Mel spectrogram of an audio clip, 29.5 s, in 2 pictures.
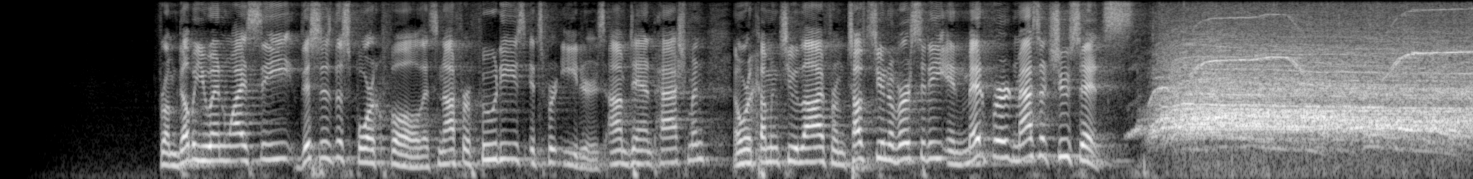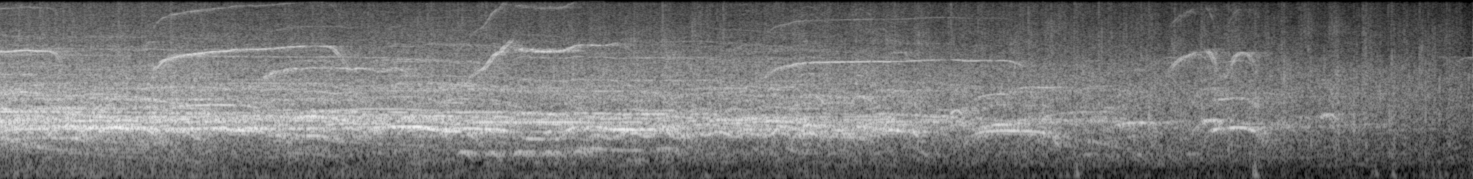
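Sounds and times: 
speech: 1.6 - 11.7
live audience at Tufts University in Medford, Massachusetts cheering and applauding: 11.3 - 29.4
audience whistles: 11.9 - 15.5, 16.1 - 21.5, 22.3 - 25.1, 26.1 - 28.3, 29.1 - 29.4.

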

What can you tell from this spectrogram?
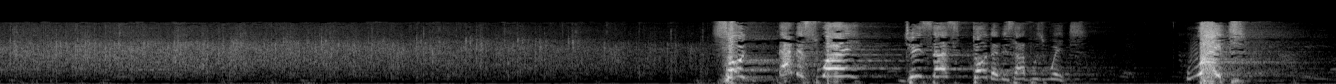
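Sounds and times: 
audience clapping in praise: 0.0 - 7.5
speech: 7.2 - 8.4, 9.1 - 10.9, 11.9 - 12.5.

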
